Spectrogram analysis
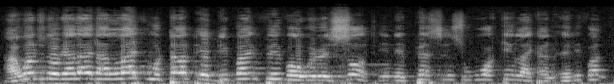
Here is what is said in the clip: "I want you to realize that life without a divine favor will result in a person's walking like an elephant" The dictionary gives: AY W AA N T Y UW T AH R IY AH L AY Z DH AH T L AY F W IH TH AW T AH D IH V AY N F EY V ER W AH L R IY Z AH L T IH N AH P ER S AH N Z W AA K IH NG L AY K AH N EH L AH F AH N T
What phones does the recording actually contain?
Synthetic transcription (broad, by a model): AY W AA N T Y UW T AH R IY AH L AY Z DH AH T L AY F W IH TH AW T AH D IH V AY N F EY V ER W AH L R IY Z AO L T IH N AH P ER S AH N S W AA K IH NG L AY K AH N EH L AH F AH N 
